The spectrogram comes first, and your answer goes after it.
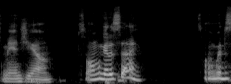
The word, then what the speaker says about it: Mangione: I'm not going to argue about the pronunciation of Mangione because it doesn't end in an I. That's all I'm going to say. If you're from New York and New Jersey or the tri-state area, it's Mangione.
